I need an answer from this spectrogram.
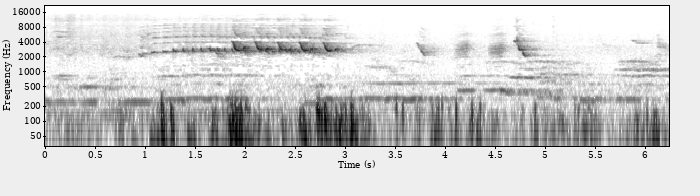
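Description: Birds calling in the garden trees: a quick run of repeated chirps about two seconds in, then a few sharp downward-sweeping calls. Low thumps sound underneath.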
